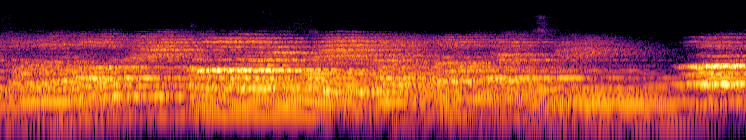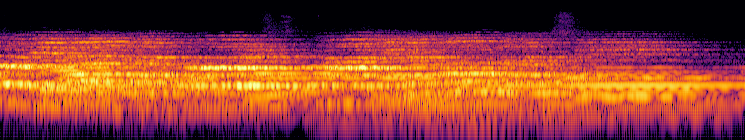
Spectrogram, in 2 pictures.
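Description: Choir singing sacred music, sustained phrases in a reverberant church, with a louder new phrase beginning about seven seconds in.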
